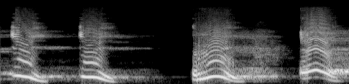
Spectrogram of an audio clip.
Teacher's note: छोटी, बड़ी, री और ए और ऐ, ये हमारे जिह्वा के अग्रभाग से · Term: अग्रस्वर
